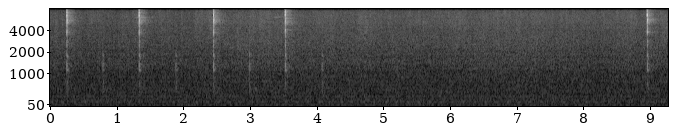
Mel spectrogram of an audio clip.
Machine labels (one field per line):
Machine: valve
